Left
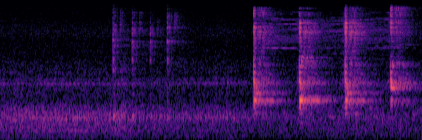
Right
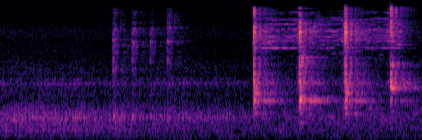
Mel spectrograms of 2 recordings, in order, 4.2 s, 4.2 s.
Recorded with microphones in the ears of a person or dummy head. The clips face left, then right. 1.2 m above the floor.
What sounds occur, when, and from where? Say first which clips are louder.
1.1 s tapping: even; centre (ahead or behind), 2.5 m
2.5 s dripping: left 1 dB; 55° right (ahead or behind), 2 m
